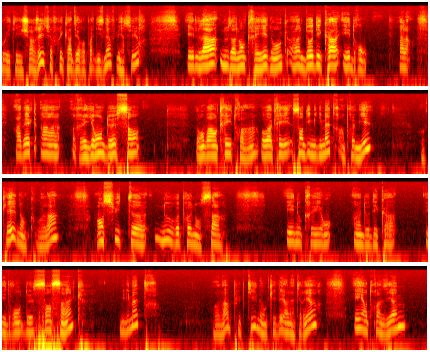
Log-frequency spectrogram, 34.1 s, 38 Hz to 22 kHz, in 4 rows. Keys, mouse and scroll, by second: 2.4 click, 7.5 click, 8.8 click, 10.8 KP_1, 14.6 KP_1, 14.9 KP_0, 16.4 click, 17.7-18.7 drag, 19.8 click, 20.1-20.4 typing, 22.0 click, 24.4 click, 25.7 click, 27.2 typing, 29.2 click, 33.6 click.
